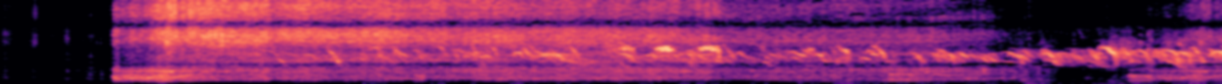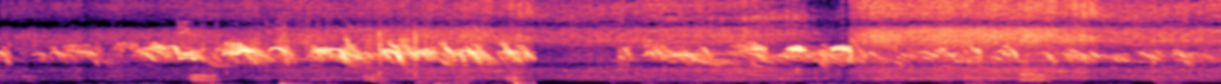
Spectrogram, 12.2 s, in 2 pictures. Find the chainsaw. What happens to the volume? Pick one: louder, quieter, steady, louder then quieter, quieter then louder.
quieter then louder.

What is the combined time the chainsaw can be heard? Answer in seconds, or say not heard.
12 s.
